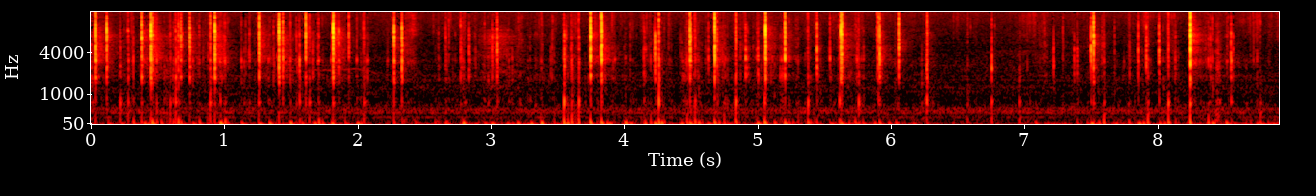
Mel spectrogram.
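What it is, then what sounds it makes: Plastic game controller buttons clicking. A black hollow plastic PS4 controller is held in both hands beside the mic while fingertips click its buttons and triggers. The result is a steady run of quick, dry plastic clicks, each with a low thump and a bright tick that stop almost instantly, over a faint low hum.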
